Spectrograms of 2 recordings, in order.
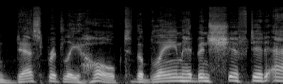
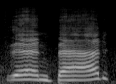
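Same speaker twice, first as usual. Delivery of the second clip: much higher, slow middle-aged woman; Gabby voice; 11 semitones higher, slower than usual. A narrator's reading. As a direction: voice the neighbor woman, high and measured. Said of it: "Gabby said".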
